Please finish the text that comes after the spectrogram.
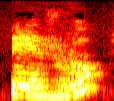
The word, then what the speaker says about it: perro: And then, if you want to make a strong sound here, for example, in perro, dog, you have to write two R's. So basically, these two R's here are pronounced like the R at the beginning, pretty strong.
